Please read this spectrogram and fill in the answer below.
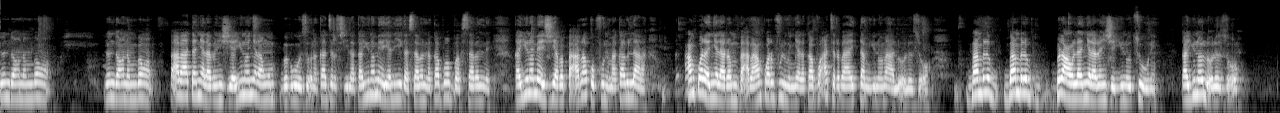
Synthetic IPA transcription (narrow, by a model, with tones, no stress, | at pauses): dɨ˦n˦dɔ˦ŋnɨ˨m˦bɔ˦ŋ˨ | dɨ˦ndɔ˦ŋnɨ˨m˦bɔ˦ŋɔ˨ | pa̰˨ʔa̰˦baː˦ta˦ɲɛ˦la˨bɨ˦n̩˦ʒi˨ja˨ji˦no˦ɲɛ˦la˨ŋʊ˦n˨bɨ˨bɨ˦ɡo˦˨zʊ˨ʔʊ˨nɨ˨ka˦dɨ˦ɾɨ˨fiː˦la˨ka˨ji˦no˦mɛ˦˨jɛ˦lji˦ɡa˨sa˦bɨ˦n˦lɨ˨ka˦bɔ˦bɔ˨bsa˦bɨ˦n˦lɨ˨ | ka˨ji˦no˦me˦˨ʒi˦a˨bɨ˨pa̰˨ʔa̰˨ɾa˦ko˨fu˦nɨ˨ma˨ka˦la˦ɾa˨ | a˦ŋ˦kɔ˦ɾa˨ɲɛ˦la˨dɨ˦m˦ba̰˨ʔa̰˨ba˨a˦ŋ˦kɔ˦ɾɨ˦vu˦lu˨ɲɛ˦la˨ka˨bɔ̰˦ʔa̰˦tɨ˨ɾɨ˨ba˦i˦ta˦mju˦no˦maː˦˨lʊ̰˨ʔʊ̰˨lɨ˦zʊ̰˨ʔʊ˨˦ | ɡ͡ba˦mbɨ˦lɨ˦ | bɨ˦ɾa˨ŋ˨˦la˦ɲɛ˦la˨dɨ˦n̩˦ʒɛ˨ju˦no˦tuː˦˨nɨ˨ | ka˨ju˦no˦lʊ˨ʔʊ˨lɨ˦zʊ̰˨ʔʊ˨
